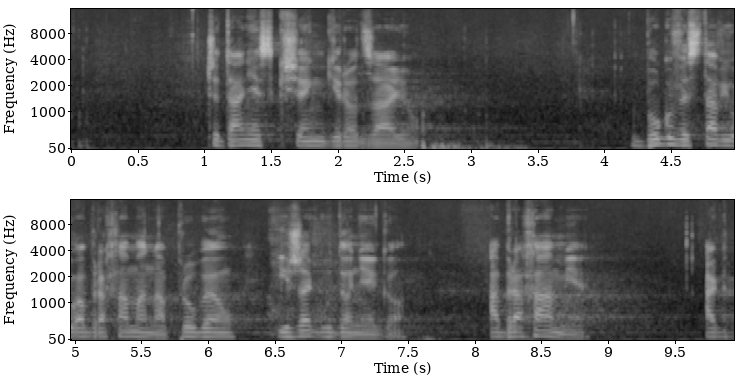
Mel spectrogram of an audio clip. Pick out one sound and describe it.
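A young man speaks calmly through a microphone in a large echoing hall.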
